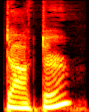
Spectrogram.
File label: doctor, scientist female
